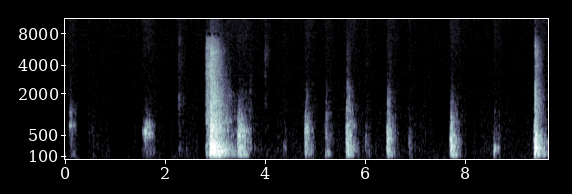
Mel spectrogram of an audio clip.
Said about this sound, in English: Sorry, I got to open the door over here. One second.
